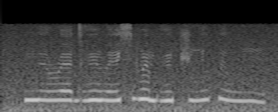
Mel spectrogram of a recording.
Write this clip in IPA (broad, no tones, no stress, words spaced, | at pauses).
ŋɪɹɛdʱẽðesʲ vɛ̃bʱẽt͡ʃil pɪvi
